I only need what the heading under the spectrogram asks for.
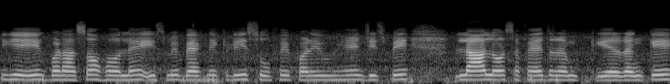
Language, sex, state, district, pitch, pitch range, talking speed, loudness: Hindi, female, Uttar Pradesh, Budaun, 210 Hz, 205-220 Hz, 205 wpm, -22 LUFS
